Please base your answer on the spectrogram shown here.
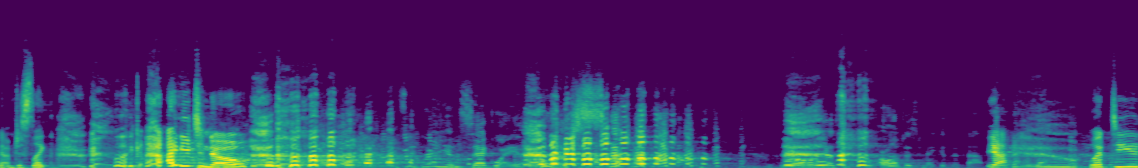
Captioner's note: laughter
